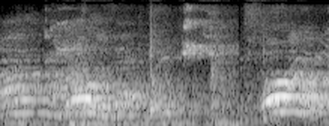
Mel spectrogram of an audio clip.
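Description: Wordless shouts and cries from several people during a scuffle, with one sharp knock about a second in.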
